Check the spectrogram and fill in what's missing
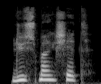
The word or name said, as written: lysmanchet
